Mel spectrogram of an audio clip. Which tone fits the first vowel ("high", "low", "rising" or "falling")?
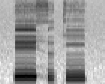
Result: high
